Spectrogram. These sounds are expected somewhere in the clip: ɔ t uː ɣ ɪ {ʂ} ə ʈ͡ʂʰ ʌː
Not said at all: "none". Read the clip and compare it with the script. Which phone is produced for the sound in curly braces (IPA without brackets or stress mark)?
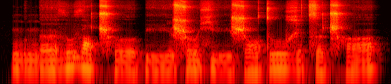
t͡s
